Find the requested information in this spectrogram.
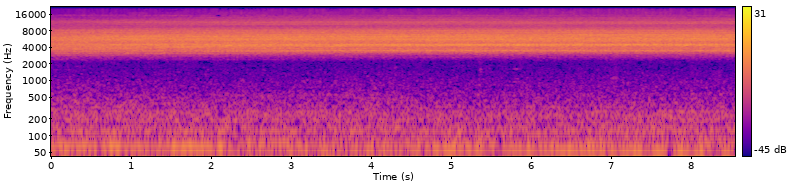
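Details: A cicada's steady, high, hissing buzz drones on without a break, in the mid-frequency range of about 3.6–4.2 kHz.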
